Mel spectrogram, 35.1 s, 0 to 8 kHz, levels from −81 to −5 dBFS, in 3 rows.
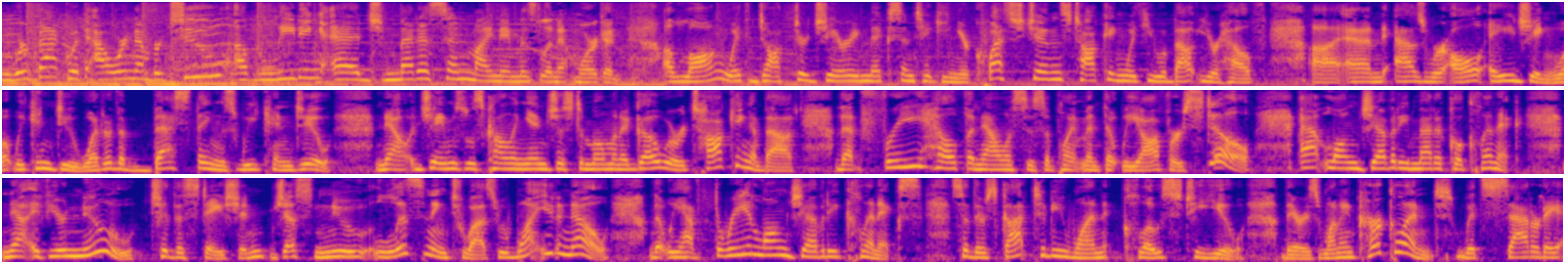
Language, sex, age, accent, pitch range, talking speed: English, female, 40-59, American, 170-220 Hz, 195 wpm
